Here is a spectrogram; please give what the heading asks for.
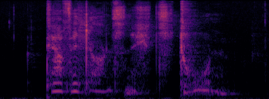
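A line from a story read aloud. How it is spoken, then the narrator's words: Whisper. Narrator (German): wispert Daisy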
